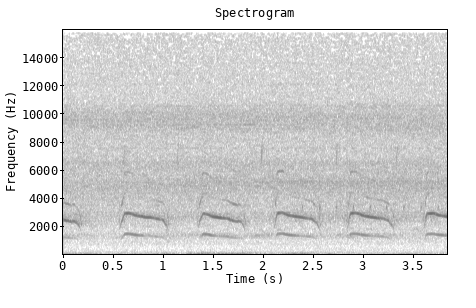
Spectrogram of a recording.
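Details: Piping chatter from bald eagles at a nest in Florida, where the pair's offspring has come to visit. Six thin notes fall slightly in pitch, evenly spaced at roughly two-thirds of a second, over soft outdoor rumble.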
